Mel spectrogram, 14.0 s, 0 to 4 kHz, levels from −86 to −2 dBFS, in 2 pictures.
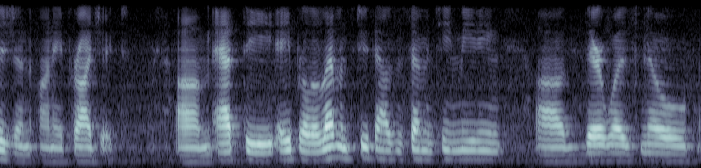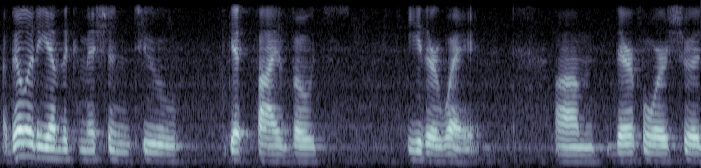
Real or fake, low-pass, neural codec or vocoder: real; 3.6 kHz; none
